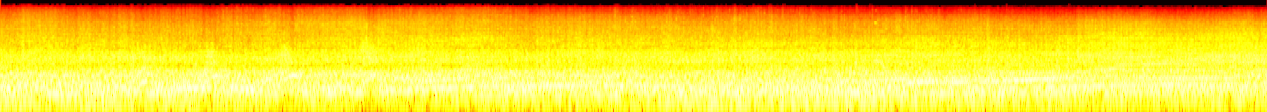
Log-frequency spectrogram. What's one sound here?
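Loud race car engines rumble and roar steadily as the cars roll past.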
